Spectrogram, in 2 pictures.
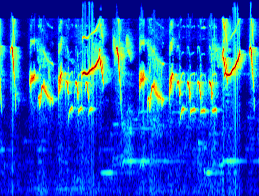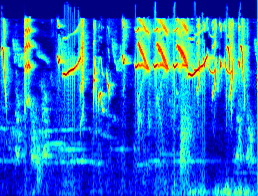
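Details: Oriental magpie-robin fired up, singing and dancing: a varied series of high whistled phrases, rapid repeated note groups, and a closing flurry of fast scratchy trills.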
